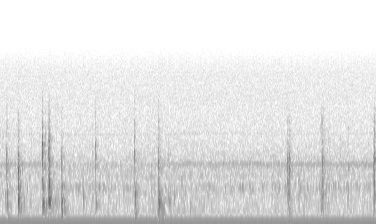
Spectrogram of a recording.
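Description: Small screwdriver clicking and tapping irregularly against the screws and metal housing of a CCTV camera being dismantled, working at a stubborn screw that won't undo. A faint steady high hum runs underneath.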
